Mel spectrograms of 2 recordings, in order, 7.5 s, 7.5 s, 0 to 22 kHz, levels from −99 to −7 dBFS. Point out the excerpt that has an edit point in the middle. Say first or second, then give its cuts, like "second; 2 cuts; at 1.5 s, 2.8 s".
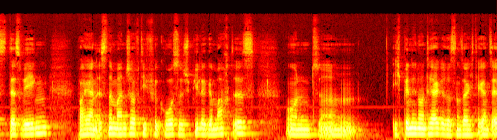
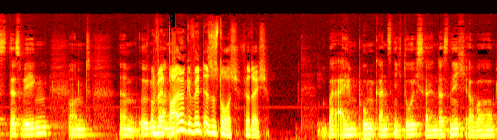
second; 2 cuts; at 1.0 s, 4.8 s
